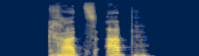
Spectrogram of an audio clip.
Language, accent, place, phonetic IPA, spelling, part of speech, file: German, Germany, Berlin, [ˌkʁat͡s ˈap], kratz ab, verb, De-kratz ab.ogg
- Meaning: 1. singular imperative of abkratzen 2. first-person singular present of abkratzen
